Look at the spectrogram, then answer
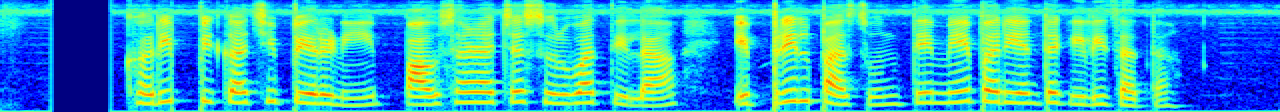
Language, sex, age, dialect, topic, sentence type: Marathi, female, 18-24, Southern Konkan, agriculture, statement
